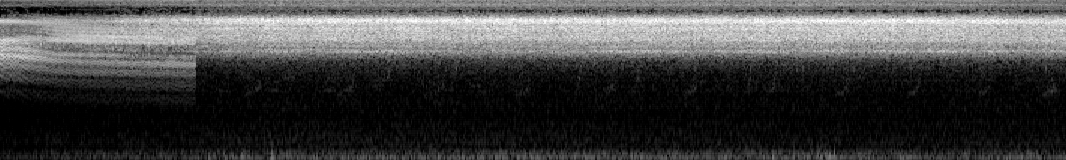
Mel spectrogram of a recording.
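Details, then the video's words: Cicada calling close at hand, a continuous shrill electric buzz held at a steady high pitch, with a faint rhythmic ticking pulse running underneath. "촬영하는 게 싫은 매미"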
